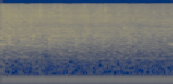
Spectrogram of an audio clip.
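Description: Audience applauding steadily, with a steady low hum underneath.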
